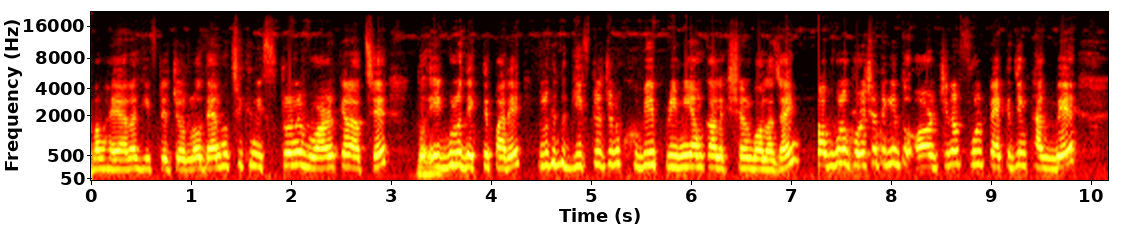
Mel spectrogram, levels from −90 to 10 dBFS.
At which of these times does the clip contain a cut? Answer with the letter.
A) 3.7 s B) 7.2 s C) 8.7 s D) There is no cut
B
